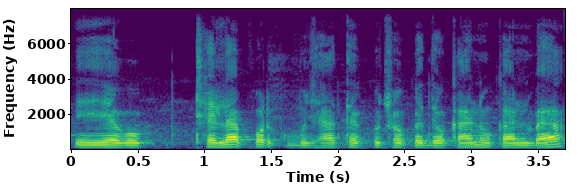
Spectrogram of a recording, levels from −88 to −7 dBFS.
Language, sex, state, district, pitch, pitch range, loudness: Bhojpuri, male, Bihar, Saran, 125 Hz, 120-130 Hz, -19 LUFS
